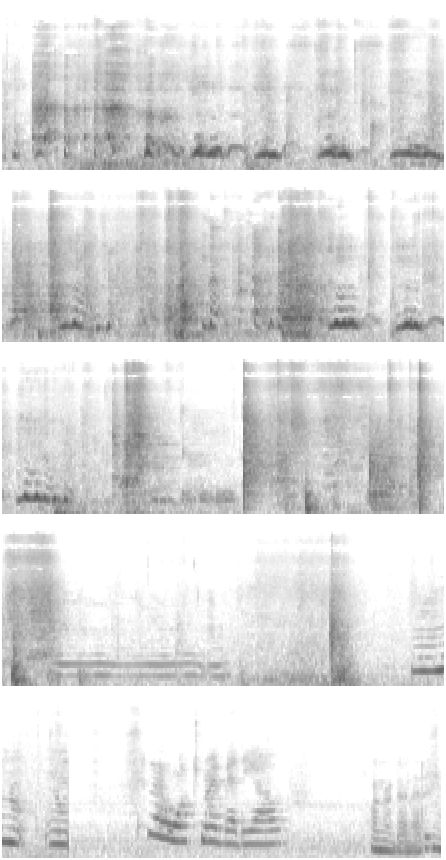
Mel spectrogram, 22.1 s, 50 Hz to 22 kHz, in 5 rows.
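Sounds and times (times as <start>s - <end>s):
child giggling: 0.0s - 9.7s
baking sheets clattering on table: 11.2s - 13.7s.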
